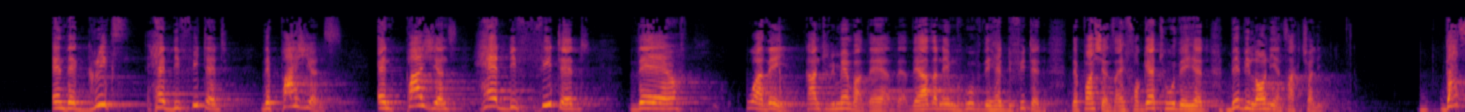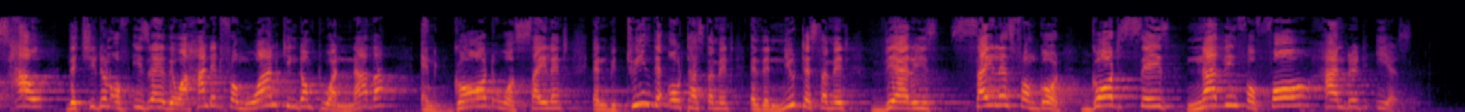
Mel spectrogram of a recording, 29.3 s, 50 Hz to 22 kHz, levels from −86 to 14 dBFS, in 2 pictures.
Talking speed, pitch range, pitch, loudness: 150 wpm, 175-260 Hz, 205 Hz, -22 LUFS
